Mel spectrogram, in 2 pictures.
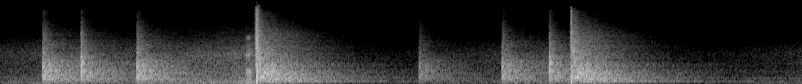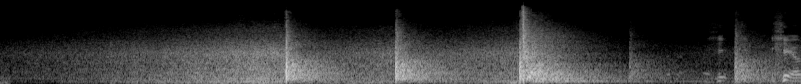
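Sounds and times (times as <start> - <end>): gunshots with echoing tail: 2.5 - 7.0, 13.2 - 14.7.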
